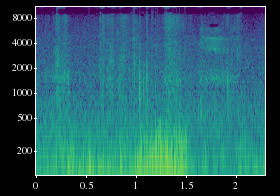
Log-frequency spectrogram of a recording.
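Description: Footsteps on a pavement covered in thin, wet snow and leaves, about two steps a second, under a low rumble that cuts off about a second and a half in.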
